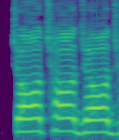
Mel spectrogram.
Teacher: এগুলো উচ্চারণের জন্য তোমার জিহ্বা তালুকে স্পর্শ করছে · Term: তালব্য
